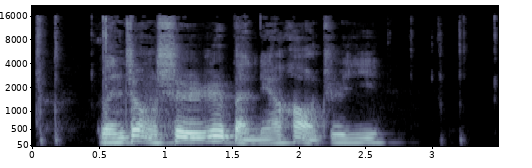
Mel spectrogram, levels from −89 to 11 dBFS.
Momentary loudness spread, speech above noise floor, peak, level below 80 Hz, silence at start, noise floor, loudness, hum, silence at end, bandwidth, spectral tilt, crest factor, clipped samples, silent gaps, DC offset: 13 LU; 43 dB; -2 dBFS; -52 dBFS; 0.05 s; -57 dBFS; -15 LUFS; none; 0.85 s; 17 kHz; -5.5 dB/octave; 14 dB; under 0.1%; none; under 0.1%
